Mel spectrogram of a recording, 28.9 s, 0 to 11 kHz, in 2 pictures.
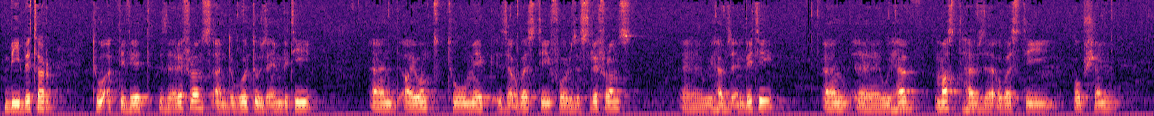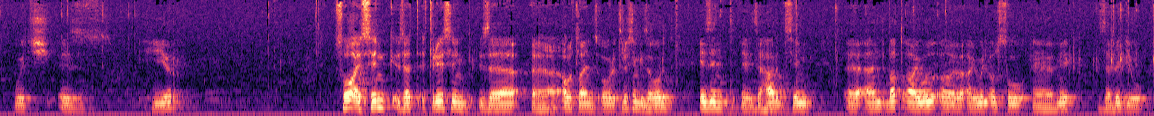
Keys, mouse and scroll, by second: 17.8 scroll down 1, 23.9-24.4 scroll up 1, 25.7 click, 27.2 scroll down 1, 28.3 Tab, 28.3 click, 28.3 scroll down 4, 28.3 a.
